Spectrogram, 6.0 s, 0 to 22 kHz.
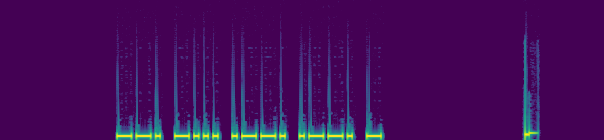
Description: Morse code, heard as a keyed tone, about 25 wpm, 700 Hz. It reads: GBPPT
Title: Code Groups - 5 Letters - 25wpm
